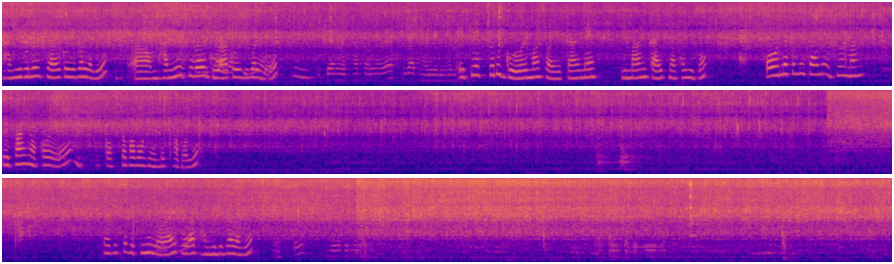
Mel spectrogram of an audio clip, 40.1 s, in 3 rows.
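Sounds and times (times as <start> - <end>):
oil sizzling: 0.0 - 40.0
steel spoon stirring: 33.7 - 40.0.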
